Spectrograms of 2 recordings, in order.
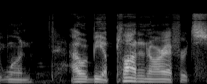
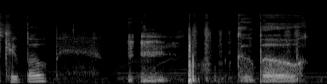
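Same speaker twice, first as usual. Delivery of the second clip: bottomed-out bass, very low and very quiet; 10 semitones lower, 9 dB quieter than usual. Reading game dialogue aloud, voicing a character in a deep voice. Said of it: "Deep voice".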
